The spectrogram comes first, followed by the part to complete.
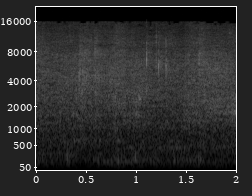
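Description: Quiet outdoor background with faint, soft rustles of footsteps on grass.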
